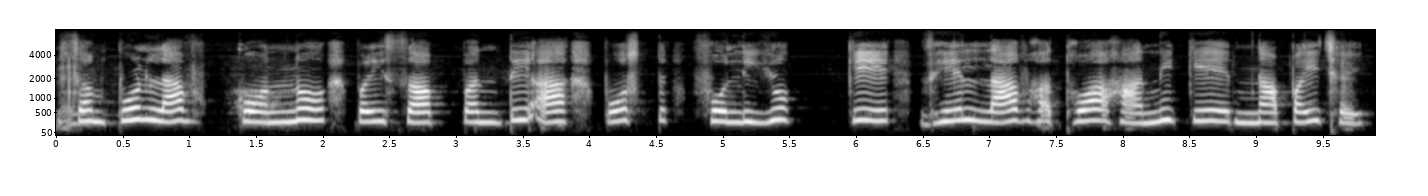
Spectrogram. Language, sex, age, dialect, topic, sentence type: Maithili, female, 25-30, Eastern / Thethi, banking, statement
